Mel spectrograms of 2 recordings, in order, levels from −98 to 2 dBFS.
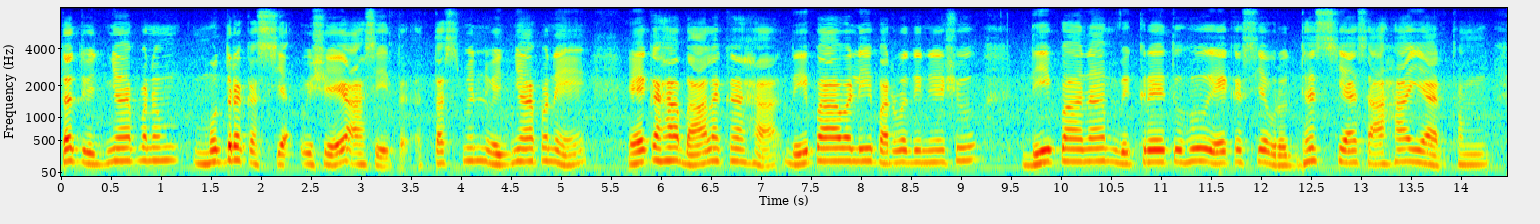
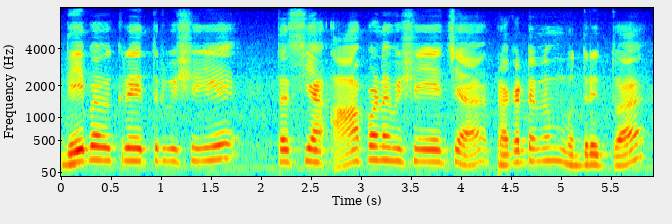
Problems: none marked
